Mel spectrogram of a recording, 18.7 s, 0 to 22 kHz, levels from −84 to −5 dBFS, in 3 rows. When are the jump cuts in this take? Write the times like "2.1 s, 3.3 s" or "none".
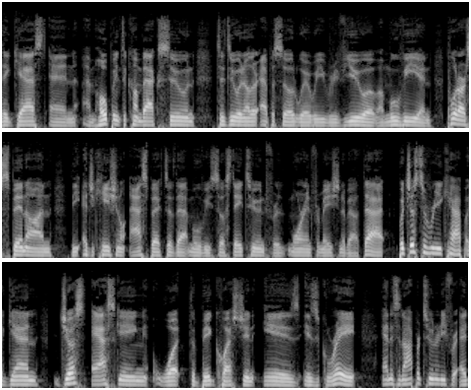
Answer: none

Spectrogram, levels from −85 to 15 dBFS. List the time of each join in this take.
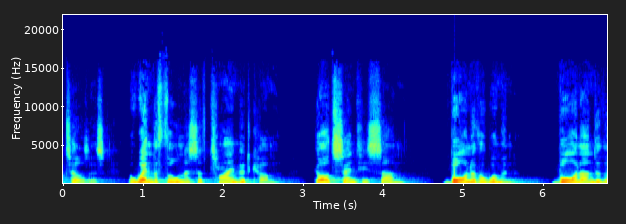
none

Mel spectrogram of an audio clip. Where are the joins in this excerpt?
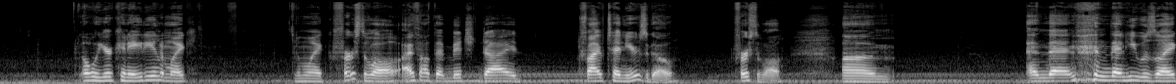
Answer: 1.6 s

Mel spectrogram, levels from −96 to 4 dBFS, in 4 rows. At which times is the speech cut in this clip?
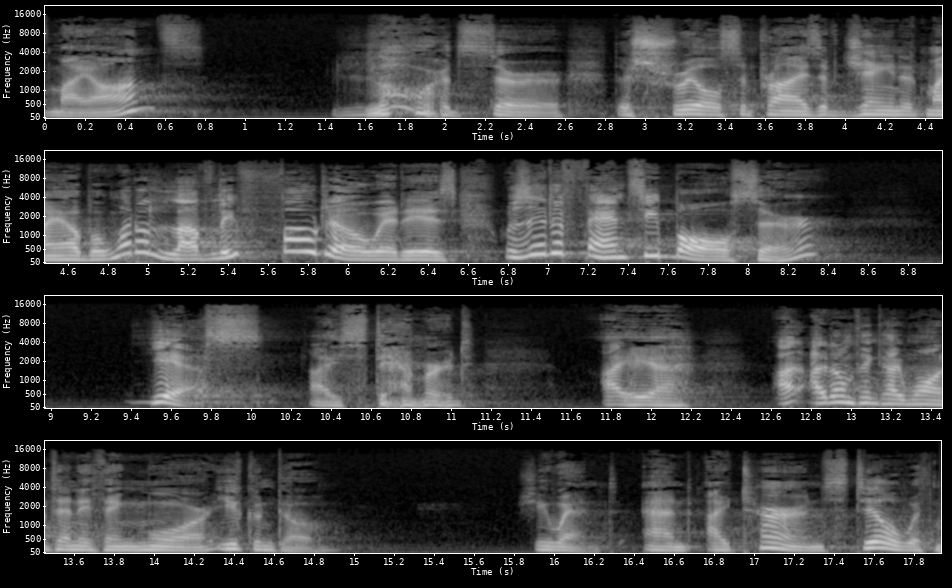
none

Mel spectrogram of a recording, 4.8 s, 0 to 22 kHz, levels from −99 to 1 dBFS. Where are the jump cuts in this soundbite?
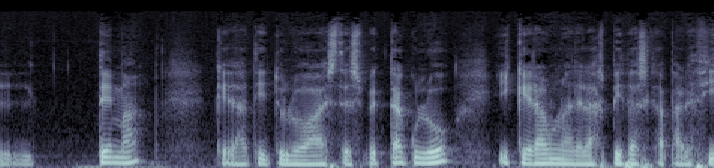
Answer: none

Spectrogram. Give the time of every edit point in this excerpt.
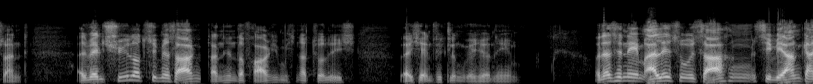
2.0 s

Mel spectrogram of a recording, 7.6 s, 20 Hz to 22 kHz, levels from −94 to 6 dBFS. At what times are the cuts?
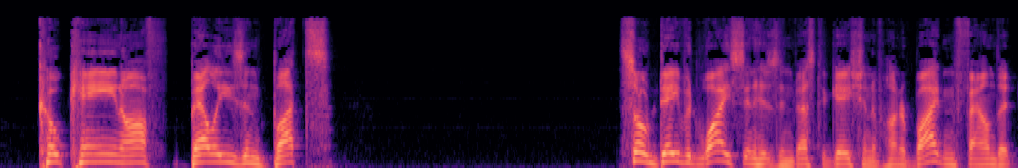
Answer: none

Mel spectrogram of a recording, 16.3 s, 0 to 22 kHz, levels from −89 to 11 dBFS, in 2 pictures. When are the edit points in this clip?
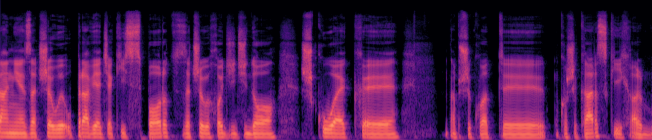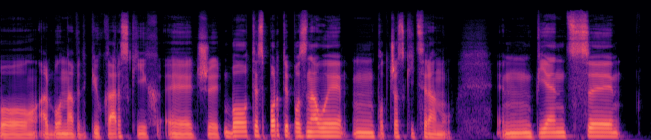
10.9 s

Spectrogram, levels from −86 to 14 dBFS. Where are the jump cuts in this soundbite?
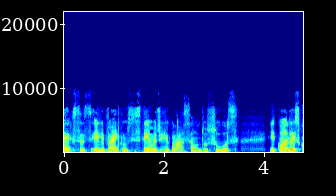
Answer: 1.1 s

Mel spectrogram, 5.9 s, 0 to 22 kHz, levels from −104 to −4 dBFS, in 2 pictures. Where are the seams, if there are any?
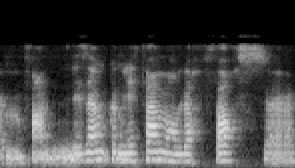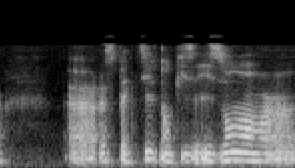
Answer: none

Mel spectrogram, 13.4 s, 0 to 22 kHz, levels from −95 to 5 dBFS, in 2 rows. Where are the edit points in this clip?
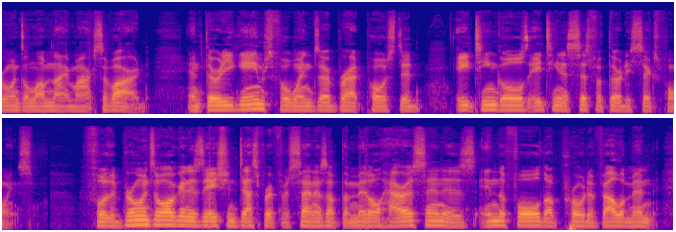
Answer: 11.5 s

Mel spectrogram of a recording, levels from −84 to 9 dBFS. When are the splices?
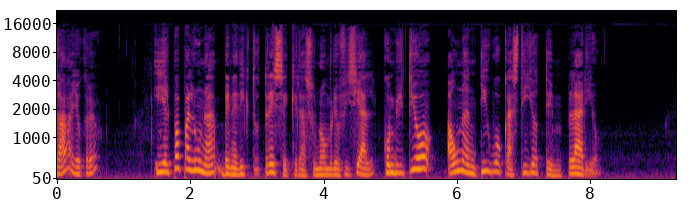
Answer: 1.3 s, 4.9 s

